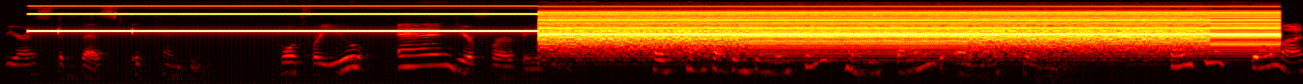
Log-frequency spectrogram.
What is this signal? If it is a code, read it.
Commodore tape loading (standard loader), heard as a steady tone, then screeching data, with speech in English.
